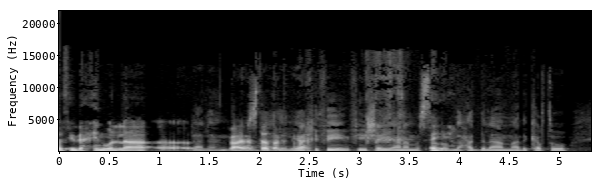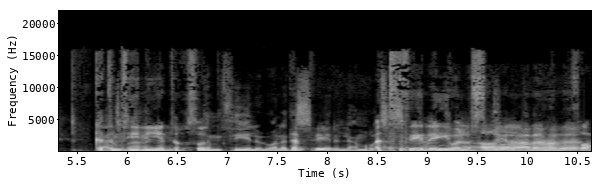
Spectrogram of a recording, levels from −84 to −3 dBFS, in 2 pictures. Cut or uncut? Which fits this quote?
uncut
